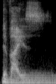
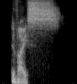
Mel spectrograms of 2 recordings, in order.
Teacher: I have the buzzing device there we go that's our difference one has the buzz which we would call voiced the other without which is unvoiced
